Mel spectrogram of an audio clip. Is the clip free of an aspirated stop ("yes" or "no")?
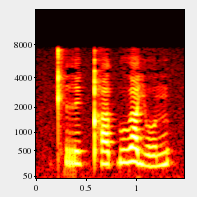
no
